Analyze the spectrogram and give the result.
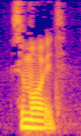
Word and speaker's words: Samoyed: Samoyed.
